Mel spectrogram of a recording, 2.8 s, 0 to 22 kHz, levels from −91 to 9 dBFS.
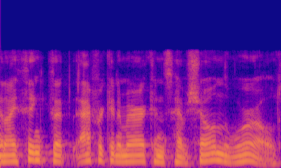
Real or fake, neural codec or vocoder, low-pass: real; none; 7.2 kHz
